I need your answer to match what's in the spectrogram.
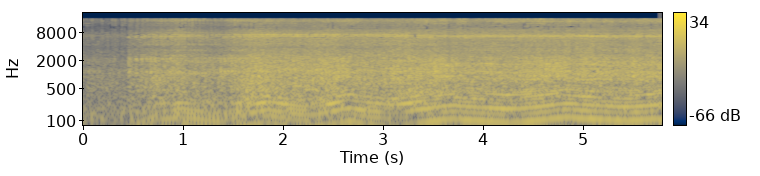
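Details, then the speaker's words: Yamaha Mio 125 scooter after valve clearance adjustment for a valve ticking "sewing machine" noise: engine settles into a steady, even, smooth idle with no ticking or clatter; normal idle after repair. "Oke, ini mesinnya sudah halus dan tinggal dibawa sama yang punya bro."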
